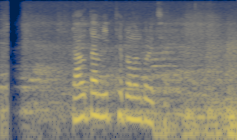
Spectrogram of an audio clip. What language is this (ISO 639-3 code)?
ben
